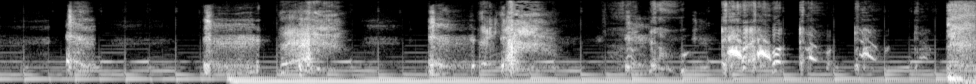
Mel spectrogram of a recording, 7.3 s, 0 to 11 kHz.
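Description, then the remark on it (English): A series of harsh coughs and throat-clearing bursts, fairly loud, repeating in uneven fits over a low steady hum, with no talking. “Already a month now into 2019, and the Christmas music may be long gone, but there are some seasonal sounds that just won't go away.”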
